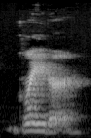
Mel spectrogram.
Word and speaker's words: grater: this is a grater notice we don't say the T like a t it sounds more like a d greater I use this for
